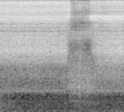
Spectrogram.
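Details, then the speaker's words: Maple sap line vacuum system with pump running: steady high airy hiss that dips briefly when a finger covers a crack in the top of a tap spout; vacuum leak, fixed by replacing the spout. "there's a crack in the top of this spout right here here if I Lay My Finger over it now I'm sure you can hear"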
